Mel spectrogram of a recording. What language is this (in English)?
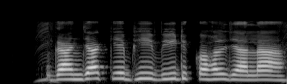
Bhojpuri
